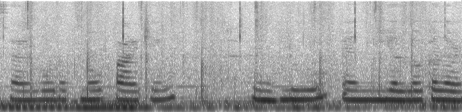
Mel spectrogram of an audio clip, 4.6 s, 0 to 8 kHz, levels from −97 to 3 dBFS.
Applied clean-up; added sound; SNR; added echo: none; Walk, footsteps; 20 dB; reverberation time 0.4 s.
